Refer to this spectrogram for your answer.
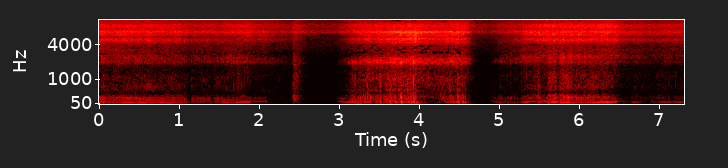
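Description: A Great Dane snores loudly in deep, rumbling breaths broken by brief pauses.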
